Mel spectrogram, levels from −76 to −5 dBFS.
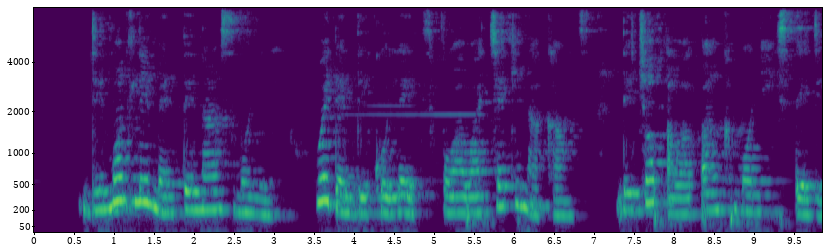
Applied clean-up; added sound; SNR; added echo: classical method WPE with log-MMSE.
